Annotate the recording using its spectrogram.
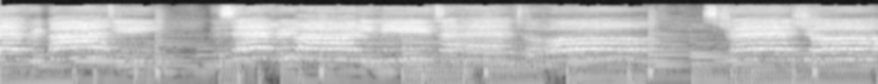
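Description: A school children's choir singing a song together, over instrumental backing with steady bass notes.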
